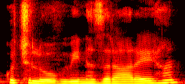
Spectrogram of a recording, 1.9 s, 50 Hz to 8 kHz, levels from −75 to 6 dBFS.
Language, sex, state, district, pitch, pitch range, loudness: Punjabi, female, Karnataka, Bangalore, 180 Hz, 170-210 Hz, -13 LUFS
